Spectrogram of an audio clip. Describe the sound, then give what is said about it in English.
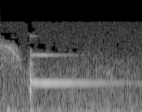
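A single light tap on the edge of a champagne glass, opening a small private violin concert, sets off a clear, high ringing tone that holds steady and slowly fades over more than a second, with no talking. “Now, we will begin tonight's concert by tapping the edge of this champagne glass.”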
